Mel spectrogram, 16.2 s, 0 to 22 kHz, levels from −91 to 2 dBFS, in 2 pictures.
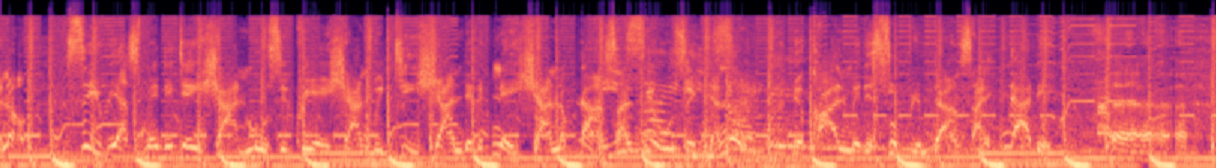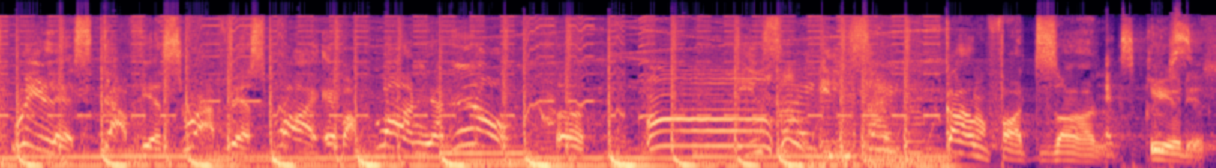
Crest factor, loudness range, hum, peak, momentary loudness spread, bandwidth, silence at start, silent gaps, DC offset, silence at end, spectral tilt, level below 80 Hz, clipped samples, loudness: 8 dB; 1 LU; none; 0 dBFS; 2 LU; 16.5 kHz; 0 s; none; under 0.1%; 0 s; -3.5 dB/octave; -14 dBFS; 0.4%; -8 LUFS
